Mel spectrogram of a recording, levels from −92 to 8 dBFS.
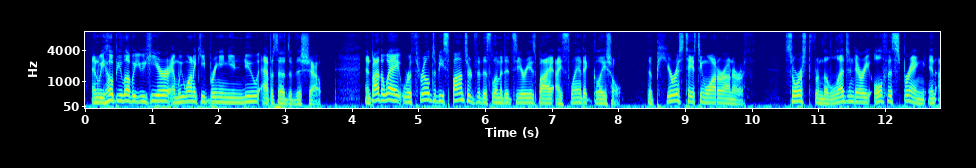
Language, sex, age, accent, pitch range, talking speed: English, male, 30-49, American, 125-170 Hz, 230 wpm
